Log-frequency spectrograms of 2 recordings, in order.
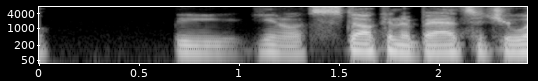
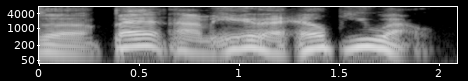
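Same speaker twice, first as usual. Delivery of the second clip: put-on Italian gangster voice; 3 semitones higher than usual. Voicing a gasoline genie who appears like an italian gangster: italian gangster genie. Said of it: "looks just like a classic from Central Casting, like, Italian gangster".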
